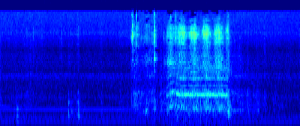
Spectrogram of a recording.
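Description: Landline telephone being tried out after a repair: a faint steady dial tone for the first couple of seconds, then a brief whirring, rasping noise lasting about a second, with a steady tone inside it.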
